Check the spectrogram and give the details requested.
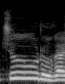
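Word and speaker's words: צור: 그니까 히브리어로는 슈르예요. 그리고 또 하나는 쭈르가 있습니다. 그래서 출애굽기에 수르의 수루와 민숙의 족장 쭈르는 발음만 비슷할뿐 전혀 다른 단어다라는 거예요.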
